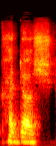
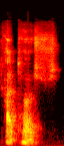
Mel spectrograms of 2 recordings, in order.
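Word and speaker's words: קדוש: And Qadesh sounds like and comes from the Hebrew word kadosh, katosh, kadosh. There's a whole bunch of pronunciations of it, which means holy.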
